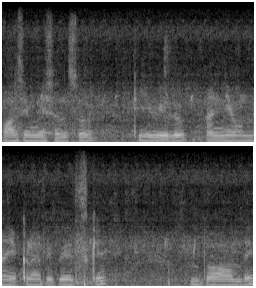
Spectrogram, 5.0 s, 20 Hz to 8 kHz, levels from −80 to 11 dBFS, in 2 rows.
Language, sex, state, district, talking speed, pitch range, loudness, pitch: Telugu, male, Andhra Pradesh, Manyam, 130 wpm, 105-110 Hz, -22 LUFS, 105 Hz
